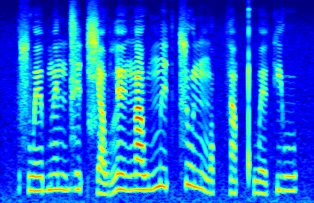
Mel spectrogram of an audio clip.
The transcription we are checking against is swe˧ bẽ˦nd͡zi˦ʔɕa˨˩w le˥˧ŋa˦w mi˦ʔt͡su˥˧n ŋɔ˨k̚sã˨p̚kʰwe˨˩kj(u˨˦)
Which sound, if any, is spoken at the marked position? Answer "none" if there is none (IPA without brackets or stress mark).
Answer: u˦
